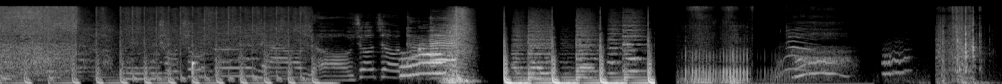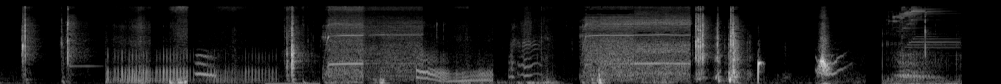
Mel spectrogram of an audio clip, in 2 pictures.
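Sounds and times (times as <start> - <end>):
cat meowing: 7.8 - 9.2
vacuum cleaner whine: 13.2 - 14.3, 15.8 - 16.9.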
